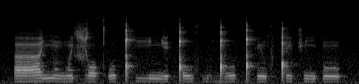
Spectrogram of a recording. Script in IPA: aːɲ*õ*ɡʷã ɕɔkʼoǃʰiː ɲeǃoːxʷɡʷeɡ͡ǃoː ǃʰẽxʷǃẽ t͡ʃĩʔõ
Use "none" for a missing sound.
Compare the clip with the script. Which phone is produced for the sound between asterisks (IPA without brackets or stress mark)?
õ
